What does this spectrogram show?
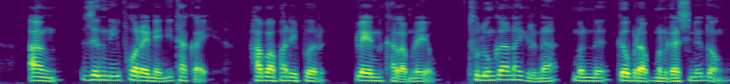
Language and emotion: Bodo, sad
